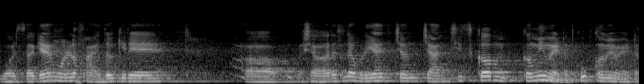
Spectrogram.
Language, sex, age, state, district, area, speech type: Goan Konkani, male, 18-30, Goa, Pernem, rural, spontaneous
